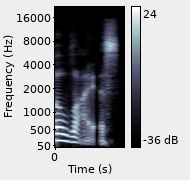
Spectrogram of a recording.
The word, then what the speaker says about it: Elias: I believe the correct pronunciation of our intrepid voting rights lawyer is Mark Elias, as in thank God for Mark Elias.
